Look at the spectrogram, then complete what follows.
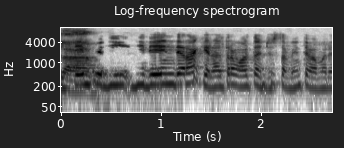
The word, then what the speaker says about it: Dendera: Quella esempio di di Dendera che l'altra volta giustamente avevamo detto che in in egiziano in egiziano proprio moderno si pronuncia dandara, quindi proprio quel dandara.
